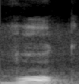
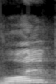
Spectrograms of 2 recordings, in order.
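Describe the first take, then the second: First: No L sound is pronounced before the k. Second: An L sound is pronounced before the k. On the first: The speaker calls it right. "क्या बोलते हैं उसको? वॉक" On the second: The speaker calls it wrong. "वॉल्क नहीं बोलते हैं"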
